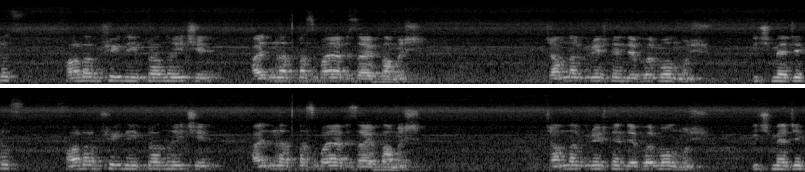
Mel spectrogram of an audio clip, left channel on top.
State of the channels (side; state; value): both; normal; correlation 0.56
